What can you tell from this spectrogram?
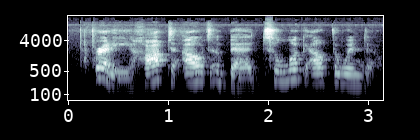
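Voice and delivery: ordinary delivery, nothing marked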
